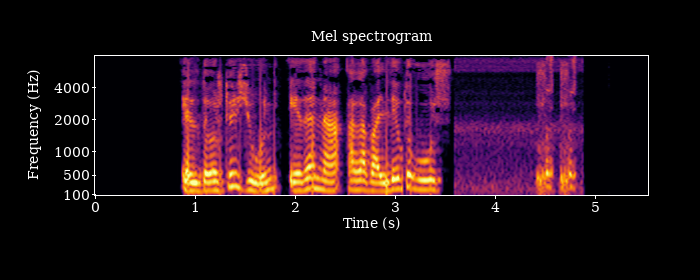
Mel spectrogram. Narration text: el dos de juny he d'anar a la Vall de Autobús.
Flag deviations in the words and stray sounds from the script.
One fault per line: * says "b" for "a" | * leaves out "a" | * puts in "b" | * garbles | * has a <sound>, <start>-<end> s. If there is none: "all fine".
* has a laugh, 4.4-4.8 s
